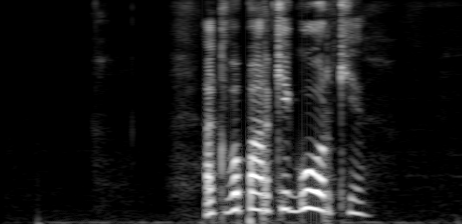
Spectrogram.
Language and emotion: Russian, positive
